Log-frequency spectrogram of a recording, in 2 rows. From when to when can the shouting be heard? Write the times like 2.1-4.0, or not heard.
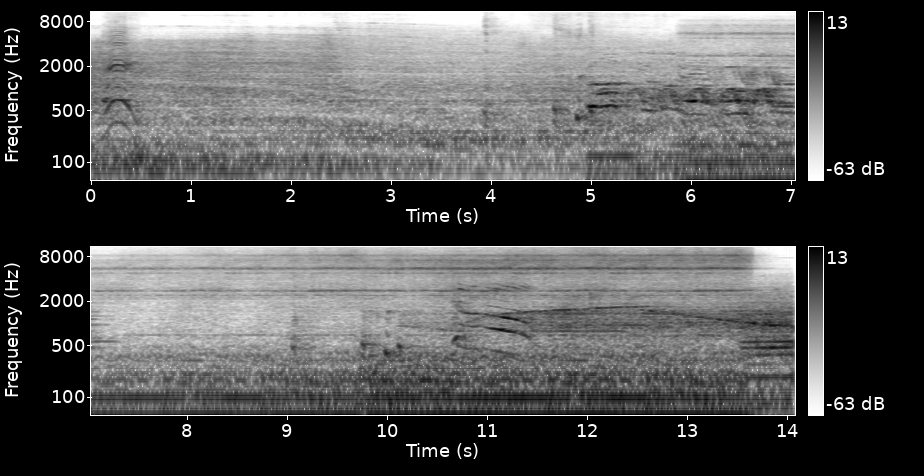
0.1-0.6, 5.0-6.7, 10.7-11.6.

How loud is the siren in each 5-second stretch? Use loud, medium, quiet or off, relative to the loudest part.
off, loud, loud.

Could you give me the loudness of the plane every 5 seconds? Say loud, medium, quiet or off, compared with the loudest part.
medium, medium, loud.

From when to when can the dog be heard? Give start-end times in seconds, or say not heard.
not heard.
